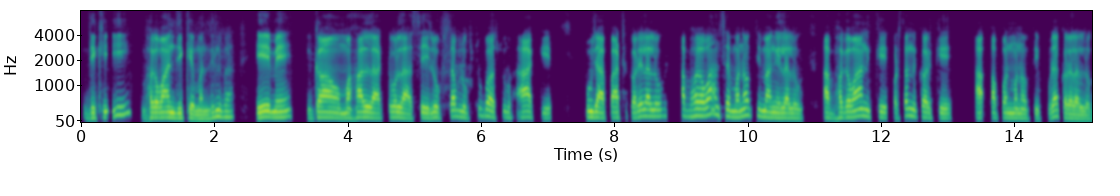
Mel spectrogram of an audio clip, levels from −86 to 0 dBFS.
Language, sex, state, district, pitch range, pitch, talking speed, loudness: Bhojpuri, male, Bihar, Saran, 130-160 Hz, 140 Hz, 140 wpm, -17 LUFS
